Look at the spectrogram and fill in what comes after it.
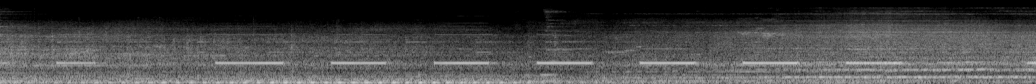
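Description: Amtrak passenger train rolling past, its cars rumbling low for the first half, with an electronic beep about once a second throughout. A steady low tone comes in near the end.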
